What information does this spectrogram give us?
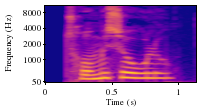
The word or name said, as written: trommesolo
